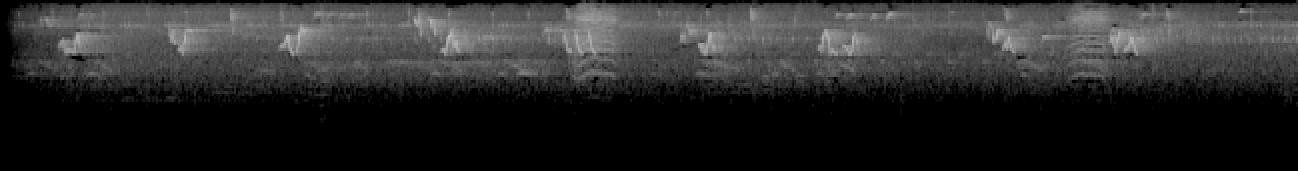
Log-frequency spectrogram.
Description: Nature Ambience Birds In A Park, Light nature birds ambience; Quiet park area with few birds singing and tweeting cheerfully; Environmental Sound Effects; LynneMusic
